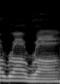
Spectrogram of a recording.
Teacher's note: for the r sound the tongue stays back without touching anything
